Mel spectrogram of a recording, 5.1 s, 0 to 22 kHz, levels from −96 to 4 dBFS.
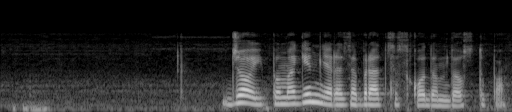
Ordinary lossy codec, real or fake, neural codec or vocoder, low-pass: none; fake; codec, 16 kHz, 8 kbps, FreqCodec, larger model; none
